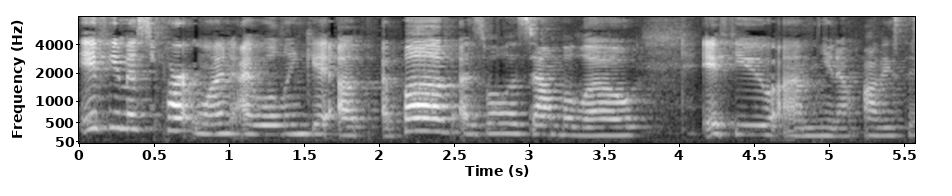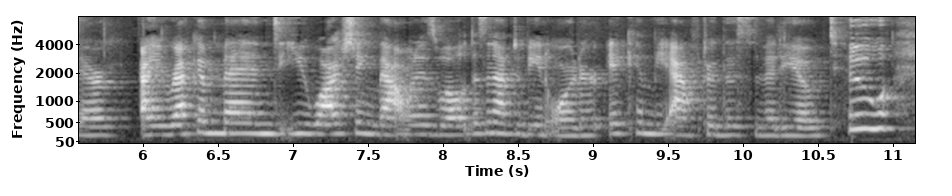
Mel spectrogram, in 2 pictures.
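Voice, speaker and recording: A woman with an American accent talks at a fairly quick pace and fairly high pitch, with hardly any pauses. Room echo is audible. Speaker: beauty vlogger. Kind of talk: casual vlog talk. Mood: chatty, upbeat.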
